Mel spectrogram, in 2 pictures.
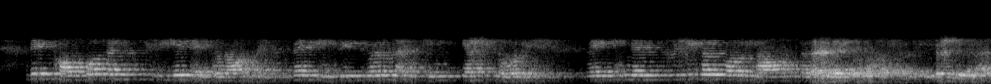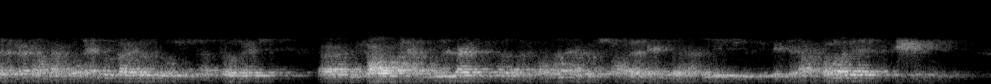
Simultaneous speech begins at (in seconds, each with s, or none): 8.1 s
